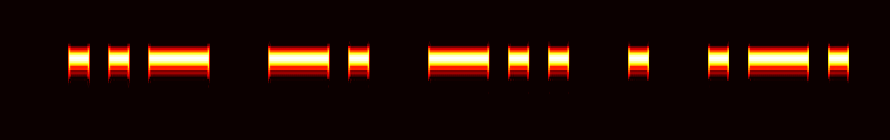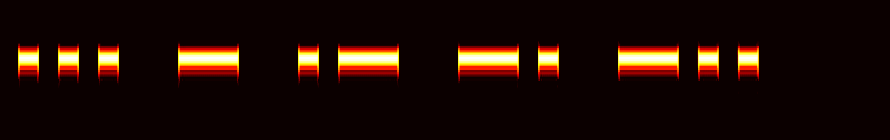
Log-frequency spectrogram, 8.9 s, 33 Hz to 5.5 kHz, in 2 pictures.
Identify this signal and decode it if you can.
Morse code, heard as a keyed tone, about 12 wpm, 650 Hz. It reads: UNDERSTAND
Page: Engelske ord 12 wpm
